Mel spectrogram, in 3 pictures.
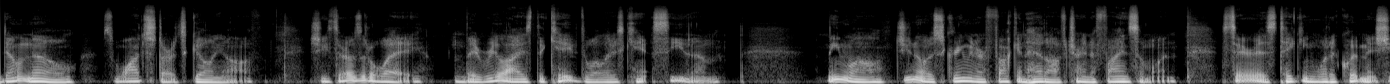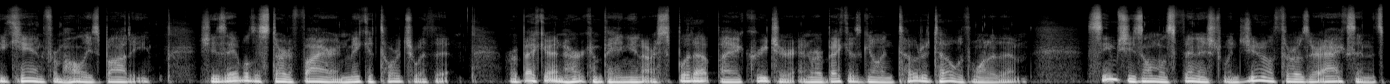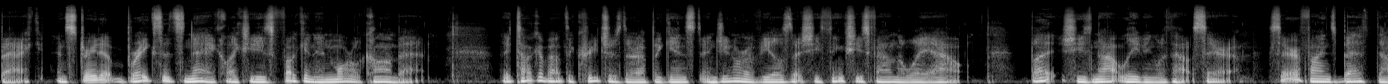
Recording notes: Sorry about the mic buzzing. I didn't really notice it until I was deep into the editing process.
